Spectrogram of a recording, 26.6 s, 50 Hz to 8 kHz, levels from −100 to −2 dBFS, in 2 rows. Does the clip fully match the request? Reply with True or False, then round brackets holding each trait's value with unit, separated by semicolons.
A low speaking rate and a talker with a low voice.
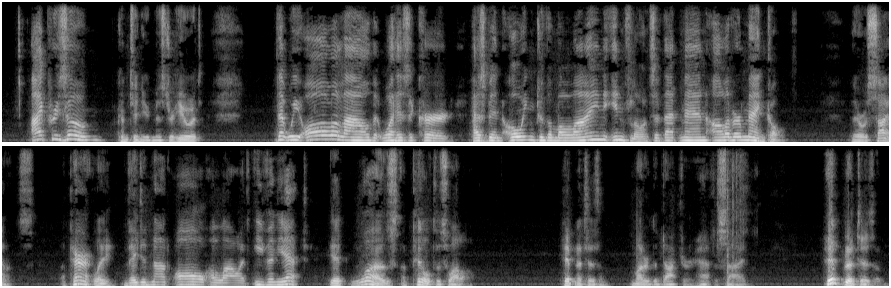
False (115 wpm; 155 Hz)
